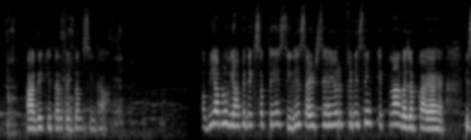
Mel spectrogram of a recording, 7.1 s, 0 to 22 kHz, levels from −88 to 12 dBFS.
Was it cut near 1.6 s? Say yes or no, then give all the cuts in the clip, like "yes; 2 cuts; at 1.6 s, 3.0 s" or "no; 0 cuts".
no; 1 cut; at 3.1 s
